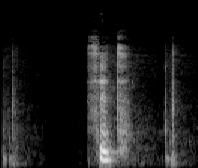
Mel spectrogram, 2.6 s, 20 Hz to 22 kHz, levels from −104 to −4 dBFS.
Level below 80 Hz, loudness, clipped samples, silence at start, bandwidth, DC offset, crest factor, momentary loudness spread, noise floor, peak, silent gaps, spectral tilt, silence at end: -70 dBFS; -20 LUFS; under 0.1%; 1.2 s; 9.2 kHz; under 0.1%; 24 dB; 25 LU; -55 dBFS; -4 dBFS; none; -5 dB/octave; 0.95 s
